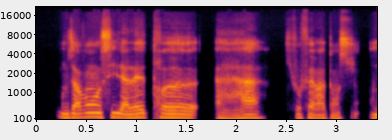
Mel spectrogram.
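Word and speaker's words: ح: Celle-là, la lettre Ha. Ha, il faut bien prononcer.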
